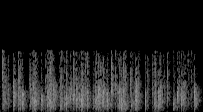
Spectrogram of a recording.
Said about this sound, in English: And the studio audience goes wild again.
